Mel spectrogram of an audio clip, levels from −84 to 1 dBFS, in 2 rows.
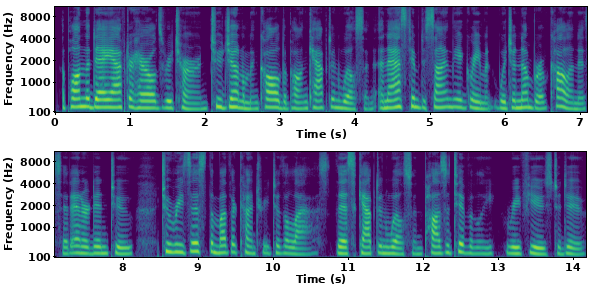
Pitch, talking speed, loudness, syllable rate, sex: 205 Hz, 180 wpm, -19 LUFS, 5.4 syllables/s, female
